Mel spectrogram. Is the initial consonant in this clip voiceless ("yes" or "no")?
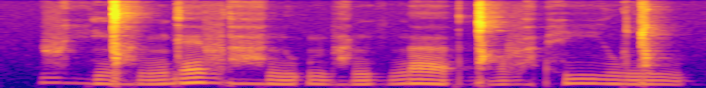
no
